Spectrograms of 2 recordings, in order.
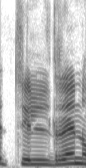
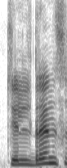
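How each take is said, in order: First: चिल्ड्रन said with no final s, the right form; correct plural children. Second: चिल्ड्रंस said with an extra s at the end, the wrong form; wrong plural childrens. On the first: Teacher giving the class the right form चिल्ड्रन. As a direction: say चिल्ड्रन cleanly, ending on n. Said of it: "चिल्ड्रन होता है". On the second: Teacher showing the class the wrong form चिल्ड्रंस. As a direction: say चिल्ड्रंस with a final s, as a mistake. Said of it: "चिल्ड्रंस नहीं होता है". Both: Shown as a demonstration.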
